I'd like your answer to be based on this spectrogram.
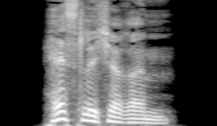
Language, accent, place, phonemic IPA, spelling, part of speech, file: German, Germany, Berlin, /ˈhɛslɪçəʁəm/, hässlicherem, adjective, De-hässlicherem.ogg
- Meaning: strong dative masculine/neuter singular comparative degree of hässlich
